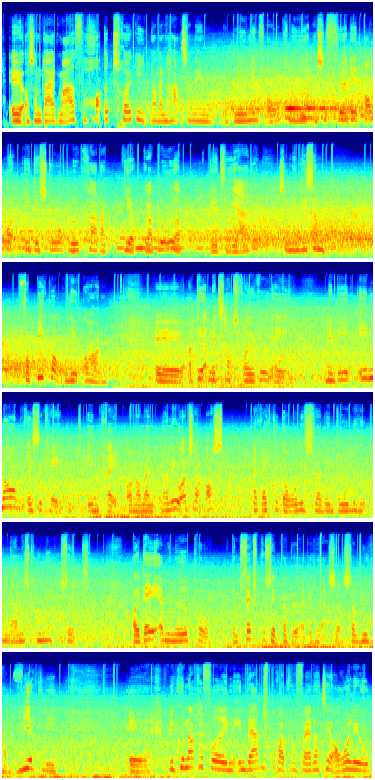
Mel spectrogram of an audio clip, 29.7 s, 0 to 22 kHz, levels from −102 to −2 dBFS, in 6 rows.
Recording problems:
rain or running water; loud; throughout; 1 dB below the speech
crackle, like an old record; faint; 25 dB below the speech

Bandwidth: 15 kHz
